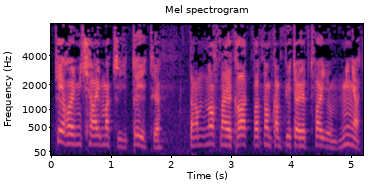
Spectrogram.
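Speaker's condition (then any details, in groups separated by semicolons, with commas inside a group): Deafness; congenital deafness, kindergarten with hearing children, then school for the deaf, no hearing aid in childhood; hears poorly; speaks little, lip-reads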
